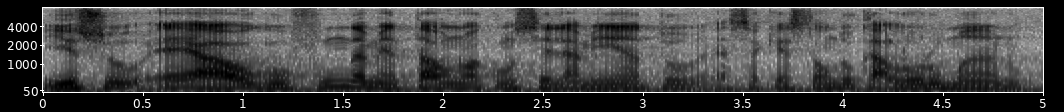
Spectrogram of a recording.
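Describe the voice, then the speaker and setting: A man's voice: medium pitch, steady tone, moderate pace, creaky, fairly bright tone, long reverb tail, slight background noise. A man, a pastor giving a recorded lecture on counseling, explaining and often asking "não é?". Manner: frequent tag questions "não é?"; explanatory, stresses key words. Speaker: pastor teaching a counseling course.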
